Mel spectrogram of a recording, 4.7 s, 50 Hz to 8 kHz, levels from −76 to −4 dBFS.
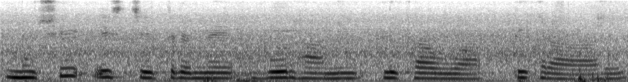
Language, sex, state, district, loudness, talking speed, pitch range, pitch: Hindi, female, Madhya Pradesh, Dhar, -15 LUFS, 115 wpm, 185-215 Hz, 195 Hz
